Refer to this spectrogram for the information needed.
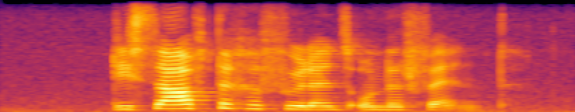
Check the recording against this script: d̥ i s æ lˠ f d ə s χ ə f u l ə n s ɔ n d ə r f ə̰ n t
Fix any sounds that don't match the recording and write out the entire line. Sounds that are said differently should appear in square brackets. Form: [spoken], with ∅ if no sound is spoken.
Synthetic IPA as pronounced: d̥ i s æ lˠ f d ə [∅] χ ə f u l ə n s ɔ n d ə r f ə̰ n t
